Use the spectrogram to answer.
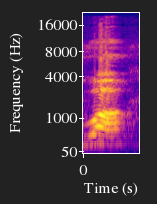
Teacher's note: यानी दांत और ओठ से दोनों को मिला करके जो इसका उच्चारण होता है, जैसे व, तो ये व जो बनता है वो इसी को दंतोष्ठ कहा जाता है।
